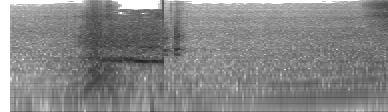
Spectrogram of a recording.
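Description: Car sound effect for an intro logo: a short tyre screech with an engine rev, about half a second long, cut off sharply with a click about a second in, then a low hum.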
